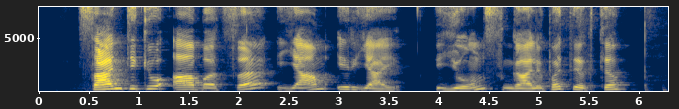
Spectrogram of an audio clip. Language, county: Lithuanian, Alytus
